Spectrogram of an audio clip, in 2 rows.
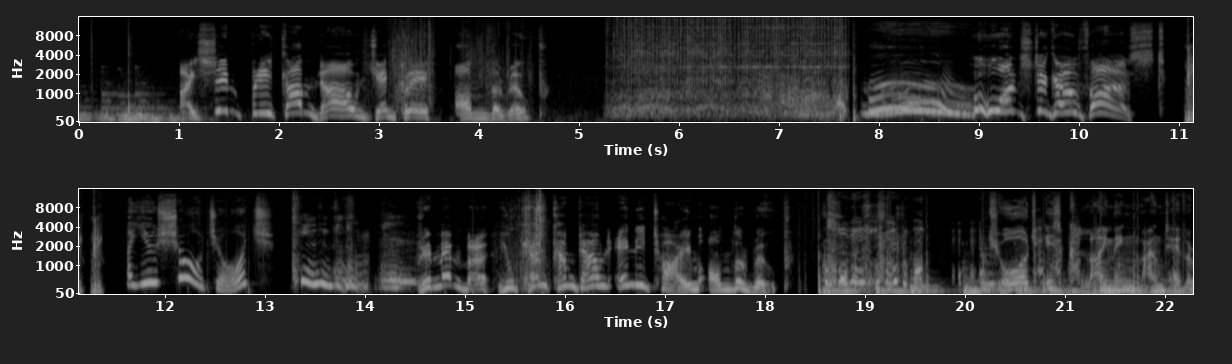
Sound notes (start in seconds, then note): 10.1 George snorts; 13.5 giggles; 18.6 giggles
